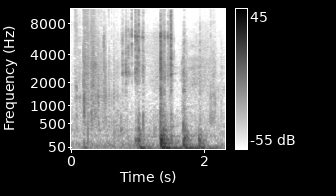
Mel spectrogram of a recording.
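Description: Clicking, rattling handling noise from a junked car's interior as it is reached into and moved about, with a loud knock about one and a half seconds in and a few lighter knocks after it.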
